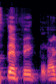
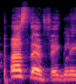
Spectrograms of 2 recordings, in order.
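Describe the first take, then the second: First: The word is said with its opening S sound. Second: The word is said without its opening S sound. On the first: The speaker calls it right. "gotta put that S in there" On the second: The speaker calls it wrong. "Not specifically"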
